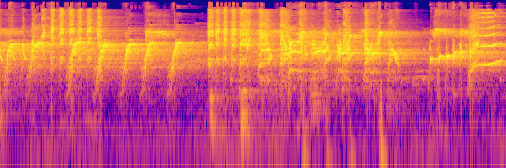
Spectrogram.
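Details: Greater green leafbird in vigorous 'trotol gacor' song, used as a lure and therapy for other birds: dense bright chattering phrases of rapid notes and short slurred whistles, a brief pause near two seconds, then a fresh burst.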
